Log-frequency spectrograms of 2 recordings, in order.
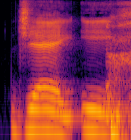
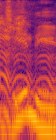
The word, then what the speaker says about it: Ginny: Can you spell it for me? How you have it? I have Jeaneayi. Ginny.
